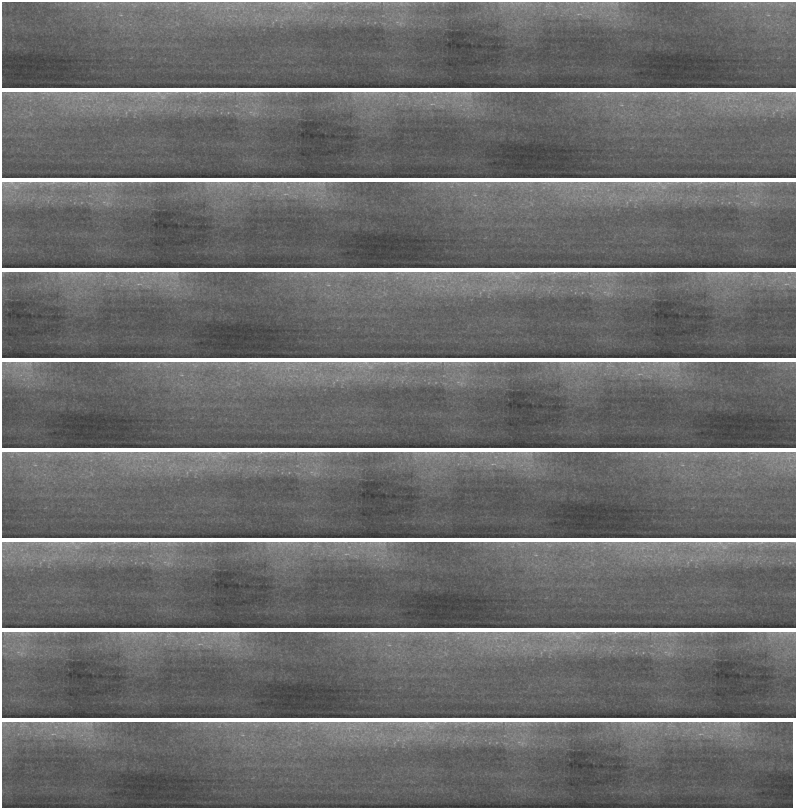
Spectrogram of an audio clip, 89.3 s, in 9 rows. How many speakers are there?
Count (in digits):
0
